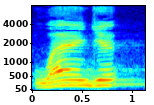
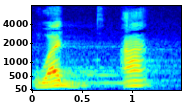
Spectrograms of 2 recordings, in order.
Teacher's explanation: kita baca pantul ya disebut qalqalah. Waj waj tambahkan bunyi e waj.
